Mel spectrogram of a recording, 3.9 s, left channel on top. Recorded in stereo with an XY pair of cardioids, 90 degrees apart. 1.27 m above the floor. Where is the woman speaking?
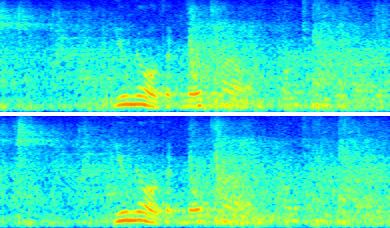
25° right, 0.7 m; by 3.9 s 40° left, 4.5 m.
